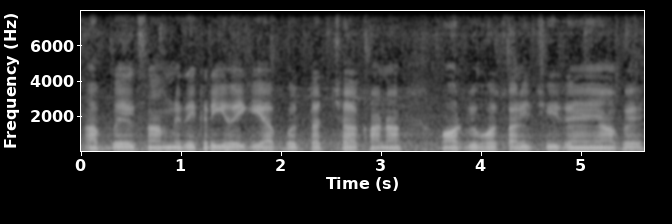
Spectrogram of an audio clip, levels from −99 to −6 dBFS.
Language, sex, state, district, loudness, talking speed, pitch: Hindi, male, Uttar Pradesh, Jyotiba Phule Nagar, -34 LUFS, 200 wpm, 120 Hz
